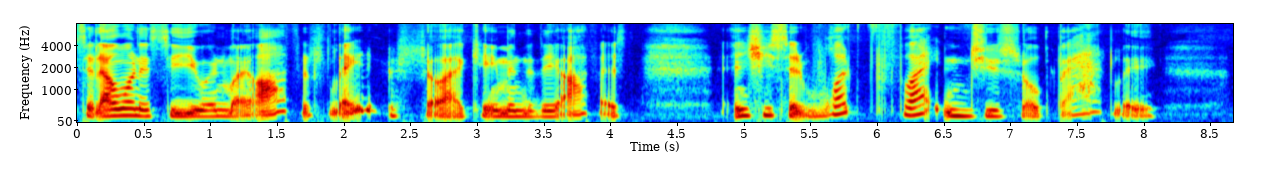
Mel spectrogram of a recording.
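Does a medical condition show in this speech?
Yes: cerebral palsy; affects way of talking, intentionally speaks as well as possible, grammatically correct.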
